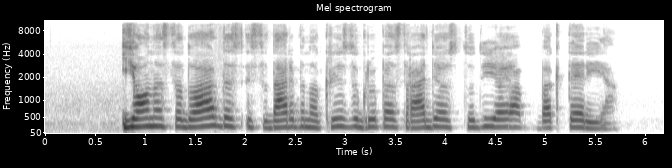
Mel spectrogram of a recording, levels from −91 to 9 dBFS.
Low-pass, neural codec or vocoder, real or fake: 9.9 kHz; vocoder, 22.05 kHz, 80 mel bands, Vocos; fake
